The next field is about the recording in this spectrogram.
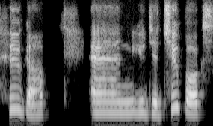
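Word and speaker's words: hygge: is Hy g g which we might think is the term let's get higgy um but no it's pronounced Huga and you did two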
